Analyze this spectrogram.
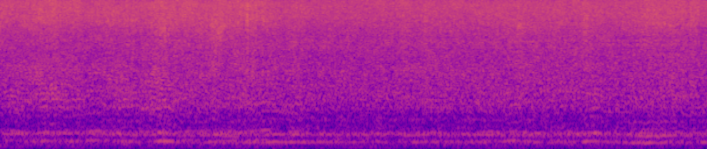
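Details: A bee swarm emerging from its hive fills the air with a steady, many-voiced buzz, wavering hum tones rising and falling as bees fly close.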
